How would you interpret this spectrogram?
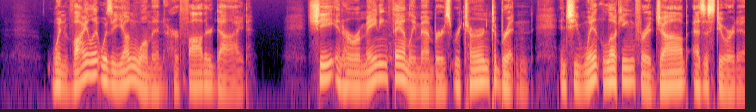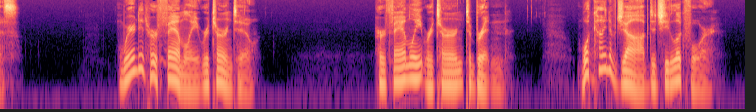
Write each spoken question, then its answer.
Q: What kind of job did she look for?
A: She looked for a job as a stewardess.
